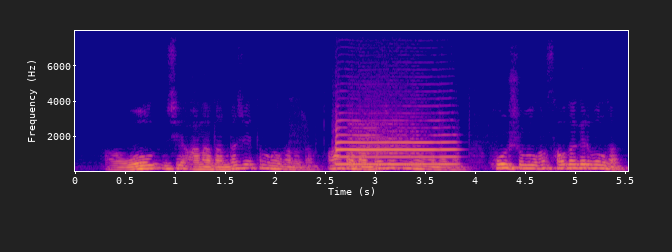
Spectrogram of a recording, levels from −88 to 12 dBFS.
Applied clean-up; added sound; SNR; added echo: none; Trumpet; -1 dB; reverberation time 0.4 s.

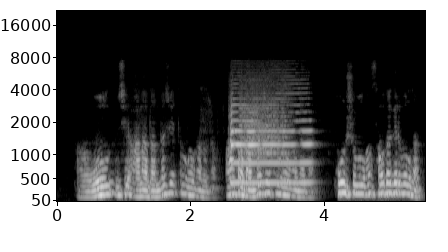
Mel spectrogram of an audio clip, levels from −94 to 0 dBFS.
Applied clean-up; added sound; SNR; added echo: classical method WPE with log-MMSE.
